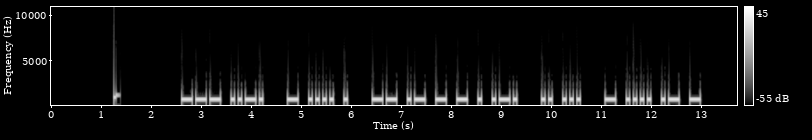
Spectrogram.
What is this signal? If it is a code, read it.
Morse code, heard as a keyed tone, about 17 wpm, 700 Hz. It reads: OF THE MATTER IS THAT
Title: Sets of 5 Words Encore 17wpm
